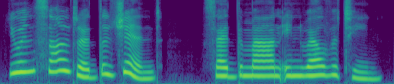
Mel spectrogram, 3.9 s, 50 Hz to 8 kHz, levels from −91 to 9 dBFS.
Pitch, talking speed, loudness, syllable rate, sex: 275 Hz, 135 wpm, -16 LUFS, 3.9 syllables/s, female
